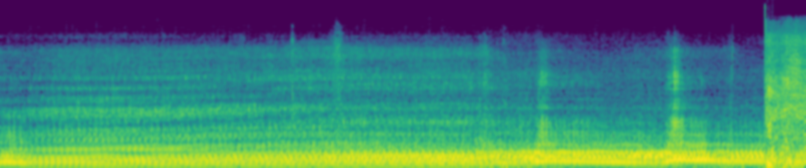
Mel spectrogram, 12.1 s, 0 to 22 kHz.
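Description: A Ford F150 truck with a Coyote V8 engine drones loud and close, its low exhaust note holding steady, then shifting in pitch a few times before a sudden louder burst at the end.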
